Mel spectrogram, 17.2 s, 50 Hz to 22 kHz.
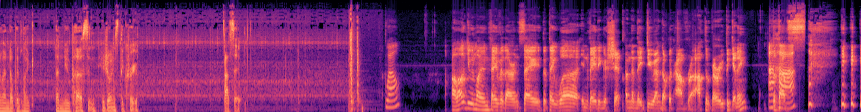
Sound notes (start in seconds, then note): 7.6 tape recorder clicks off; 16.5 laughs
